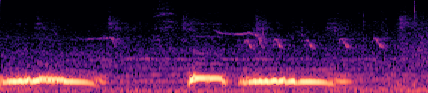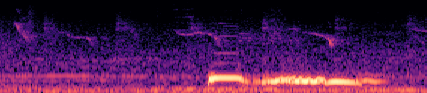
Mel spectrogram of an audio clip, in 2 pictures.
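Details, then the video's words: Mourning dove giving its mournful coo: a drawn-out low hoot, then a brief rising note leading into a long, gently falling moan, heard twice, while small birds twitter faintly higher up. "Mourning Doves Make Noise"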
